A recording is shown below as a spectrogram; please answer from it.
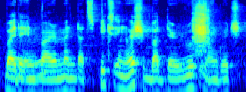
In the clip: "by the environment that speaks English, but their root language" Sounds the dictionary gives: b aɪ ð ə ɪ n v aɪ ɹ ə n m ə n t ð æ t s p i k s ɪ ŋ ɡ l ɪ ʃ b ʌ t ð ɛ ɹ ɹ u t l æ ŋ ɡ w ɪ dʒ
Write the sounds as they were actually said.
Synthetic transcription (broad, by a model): b aɪ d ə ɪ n v aɪ ɹ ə n m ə n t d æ t s p i k s ɪ ŋ ɡ l ɪ ʃ b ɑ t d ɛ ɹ ɹ u t l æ ŋ ɡ w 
